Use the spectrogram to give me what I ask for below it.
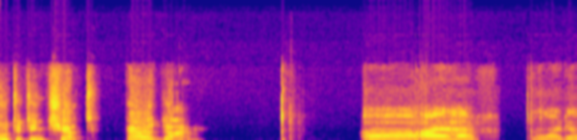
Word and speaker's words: paradigm: of science so this they pronounce it paradigm okay paradigm this is uh in russian we say paladigma this is just a little bit different yes pronunciation okay so this was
